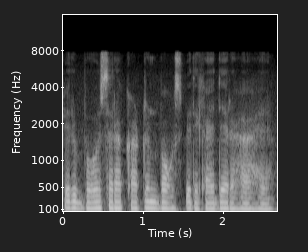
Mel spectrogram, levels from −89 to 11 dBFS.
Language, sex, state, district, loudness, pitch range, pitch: Hindi, male, Arunachal Pradesh, Papum Pare, -16 LUFS, 105-115 Hz, 110 Hz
